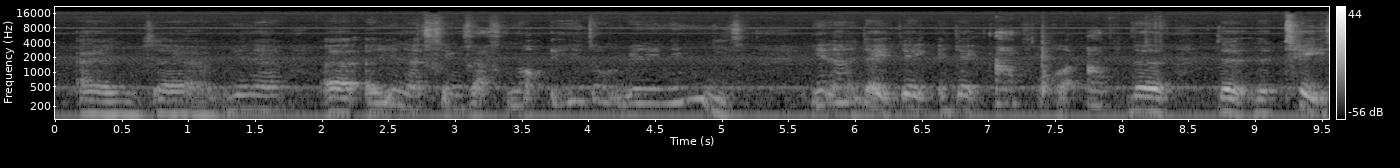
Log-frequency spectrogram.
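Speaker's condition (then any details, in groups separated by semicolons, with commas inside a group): Facial palsy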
